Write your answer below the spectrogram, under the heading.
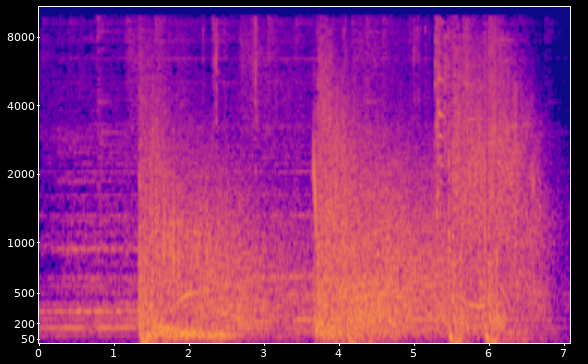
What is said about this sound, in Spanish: El malhechor se vuelve de pronto, toma la pistola de Andrea y dispara.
